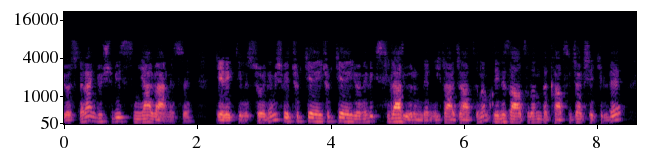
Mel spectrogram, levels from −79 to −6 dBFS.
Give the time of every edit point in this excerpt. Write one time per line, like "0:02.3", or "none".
0:02.0
0:03.9
0:05.1
0:06.4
